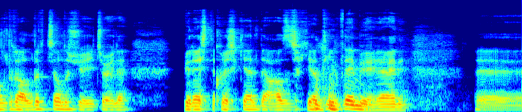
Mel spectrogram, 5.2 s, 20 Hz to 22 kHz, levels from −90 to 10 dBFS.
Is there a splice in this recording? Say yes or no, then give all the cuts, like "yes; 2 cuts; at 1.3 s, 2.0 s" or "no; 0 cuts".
yes; 2 cuts; at 2.1 s, 3.4 s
